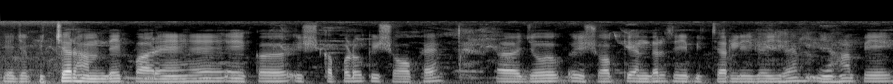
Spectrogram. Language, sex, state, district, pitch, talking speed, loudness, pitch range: Hindi, male, Chandigarh, Chandigarh, 140 Hz, 195 wpm, -21 LUFS, 130-145 Hz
